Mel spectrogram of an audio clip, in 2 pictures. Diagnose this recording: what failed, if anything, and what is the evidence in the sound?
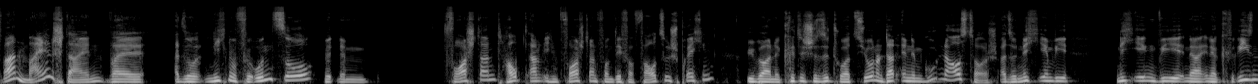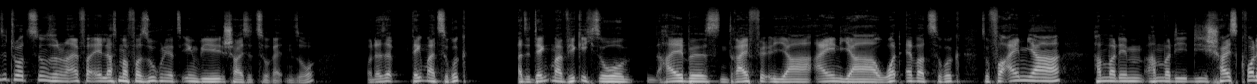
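The fault is an adaptive stream starting at a low bitrate, at the playback and network stage. From 0.0 to 6.0 s the speech is dull and smeared with codec artefacts, which fits about 16 kbit/s Opus, then brightens abruptly, as if stepping to 64 kbit/s. There is no gap or stall, unlike a rebuffering switch.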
